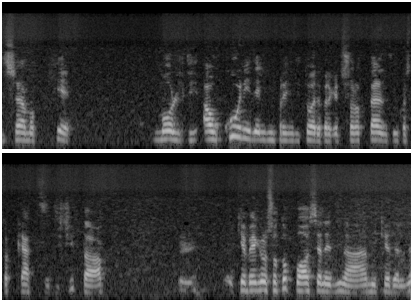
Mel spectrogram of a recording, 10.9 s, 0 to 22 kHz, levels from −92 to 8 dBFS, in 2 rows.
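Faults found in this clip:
Mains hum: steady 50 Hz tone throughout, around 30 dB below speech. Ground loop or nearby transformer coupling the power line into the capture path.

Noise suppressor artifacts: throughout, room noise (about 17 dB under speech) pulled down about 15 dB between words, swelling back under speech.

Speech cut by the noise suppressor: 0.0–0.74 s, 1.85–3.03 s, 3.7–4.65 s, 5.21–6.38 s, 7.81–9.66 s. Suppressor misread soft speech as noise; brief fragments swallowed, up to about 15 dB down, longest near 5.2–6.4 s.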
